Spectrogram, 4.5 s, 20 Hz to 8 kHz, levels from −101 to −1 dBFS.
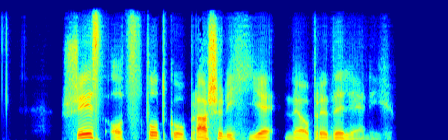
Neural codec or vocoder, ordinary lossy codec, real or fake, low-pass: codec, 16 kHz, 0.7 kbps, FocalCodec; AAC, 48 kbps; fake; 7.2 kHz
